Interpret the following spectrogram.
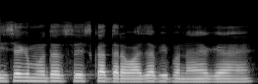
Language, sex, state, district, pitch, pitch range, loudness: Hindi, male, Jharkhand, Palamu, 140 Hz, 135-150 Hz, -17 LUFS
